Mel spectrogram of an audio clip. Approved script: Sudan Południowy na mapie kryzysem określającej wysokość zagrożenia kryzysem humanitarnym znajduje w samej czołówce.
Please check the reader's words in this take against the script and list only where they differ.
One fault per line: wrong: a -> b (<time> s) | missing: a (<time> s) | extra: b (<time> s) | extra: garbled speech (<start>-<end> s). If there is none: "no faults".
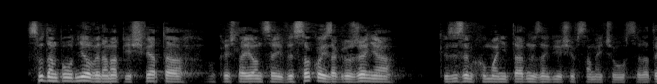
wrong: kryzysem -> świata (1.3 s)
extra: się (5.6 s)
